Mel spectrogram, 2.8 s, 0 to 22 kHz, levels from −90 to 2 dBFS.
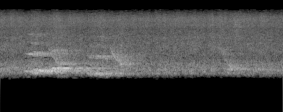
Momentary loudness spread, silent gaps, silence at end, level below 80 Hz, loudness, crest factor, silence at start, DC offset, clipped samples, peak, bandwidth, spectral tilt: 12 LU; none; 0 s; under -90 dBFS; -23 LUFS; 18 dB; 0 s; under 0.1%; under 0.1%; -8 dBFS; 16 kHz; 14 dB/octave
